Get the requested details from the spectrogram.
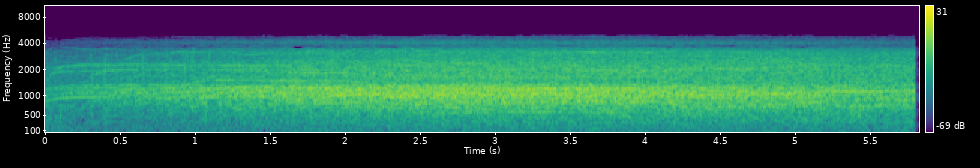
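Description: A crowd cheering sound effect, played on a show as a cheer for a listener who emailed the show: a dense, steady wash of voices that swells over the first second, holds loud and even for several seconds, then stops abruptly.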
